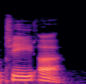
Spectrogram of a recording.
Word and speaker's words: Cotija: Cotija. So Cotija. Cotija.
